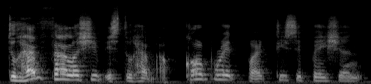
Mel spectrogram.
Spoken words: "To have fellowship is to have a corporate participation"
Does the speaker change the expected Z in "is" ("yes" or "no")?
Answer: yes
